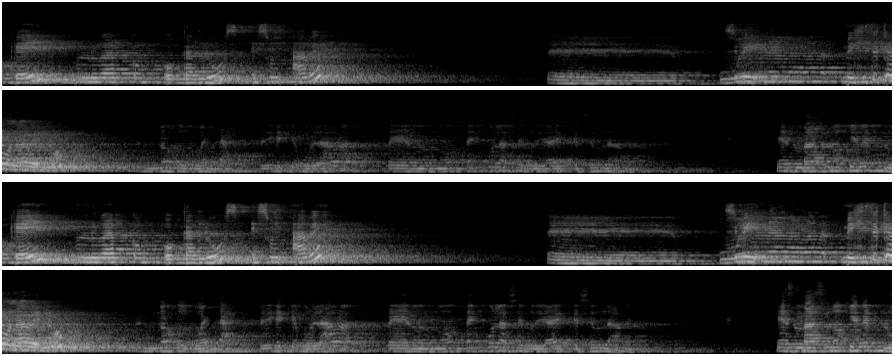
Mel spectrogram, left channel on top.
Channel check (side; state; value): left; quieter; 3.7 dB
